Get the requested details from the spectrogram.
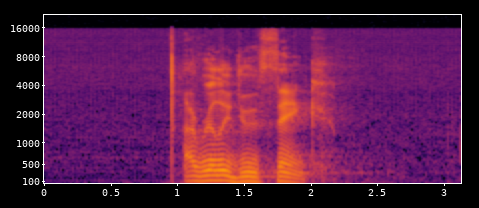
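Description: A man speaks briefly through a microphone.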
